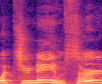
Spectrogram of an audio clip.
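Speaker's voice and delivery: high, loud heckling call-out. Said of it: "and he goes".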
